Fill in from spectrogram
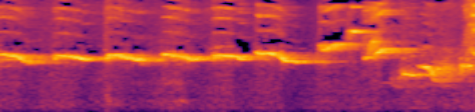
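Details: Songbird with a wild forest-style song, played ten minutes daily so caged birds can learn it: a long steady whistled tone held for about three seconds, then a quick run of higher, rising and falling whistled notes.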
